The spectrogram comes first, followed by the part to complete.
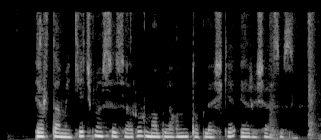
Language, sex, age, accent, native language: Uzbek, female, 18-24, Toshkent shahri, Uzbek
